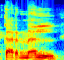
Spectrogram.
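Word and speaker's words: colonel: बहुत ही कठिन शब्द है, इसे बोलते हैं कर्नल। जैसे जैसे आर्मी के अंदर कर्नल होता है, ये है कर्नल। अब जब हम कर्नल लिखते हैं तो कई लोग सीधा लिख देते हैं KARNAL, कर्नल।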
